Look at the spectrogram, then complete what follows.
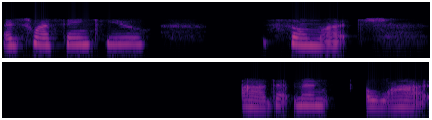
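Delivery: emotional, overcome, high voice. A listener thanking the show's hosts at the end of her message, very emotional. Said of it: "Sorry, very emotional".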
